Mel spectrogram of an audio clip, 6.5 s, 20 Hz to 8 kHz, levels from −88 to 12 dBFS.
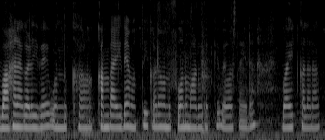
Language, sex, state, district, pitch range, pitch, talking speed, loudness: Kannada, male, Karnataka, Bellary, 205-215 Hz, 210 Hz, 120 wpm, -43 LUFS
